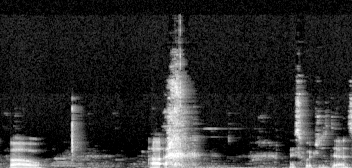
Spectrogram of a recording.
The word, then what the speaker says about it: Bo: favorites and then um i keep pronouncing his name as bao but i know it's bo uh my switch is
